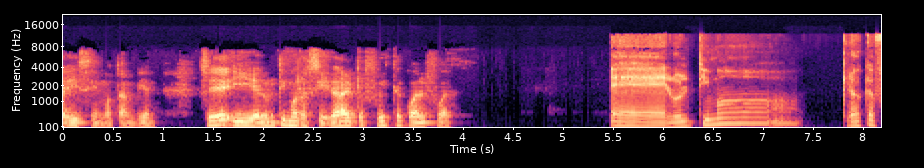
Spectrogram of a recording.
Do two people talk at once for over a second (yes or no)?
no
